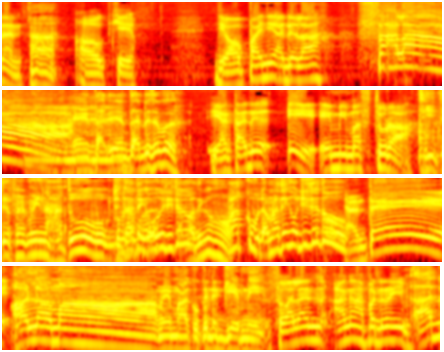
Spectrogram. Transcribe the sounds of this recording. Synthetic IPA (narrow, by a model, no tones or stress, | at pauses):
anaʔaokʰe | d͡ʒawapanɲaadalahsala | jat̪aʔdjaŋt̪aʔdəs̬apəjaŋt̪aʔdəeemĩmast̪uɾa̰t͡ʃit̪əfɛminat̪ut̪at̪eŋɔʔt͡ʃit̪ət̪eŋɔakudaʔmənãt̪̬eŋɔʔt͡ʃit̪ət̪ud͡ʒa̰nt̪ɛʔalama | memãŋakukənaɡemnisualanaŋahpadəɾimad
